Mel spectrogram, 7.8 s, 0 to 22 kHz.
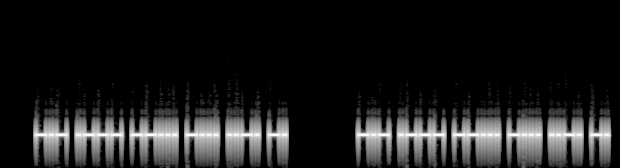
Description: Morse code, heard as a keyed tone, about 27 wpm, 700 Hz. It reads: KJ7BFN KJ7BFN
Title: USA Call Signs - 6 Characters - Repeated 3x - 28wpm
